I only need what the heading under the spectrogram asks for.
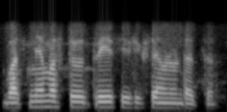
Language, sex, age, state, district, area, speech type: Telugu, male, 18-30, Telangana, Vikarabad, urban, conversation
